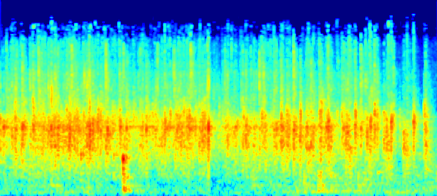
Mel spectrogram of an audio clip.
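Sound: audience applause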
